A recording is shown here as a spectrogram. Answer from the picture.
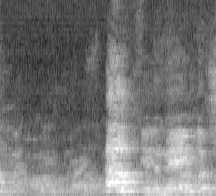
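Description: Short, sharp vocal bursts from a person: one about a second in, followed by a quieter run of shorter sounds, with no clear words.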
